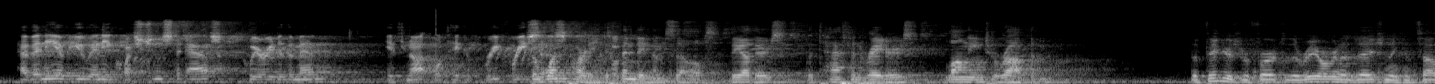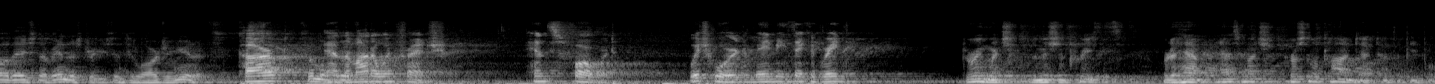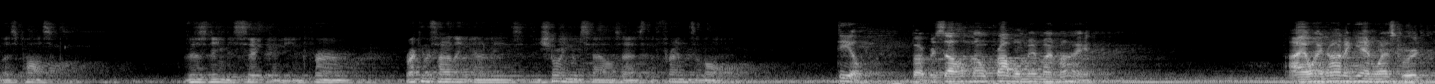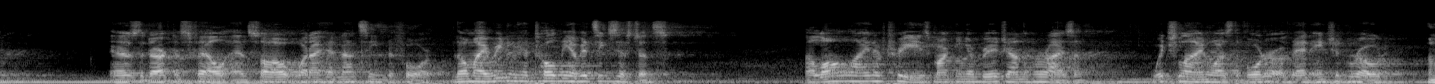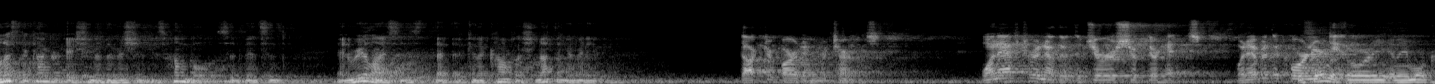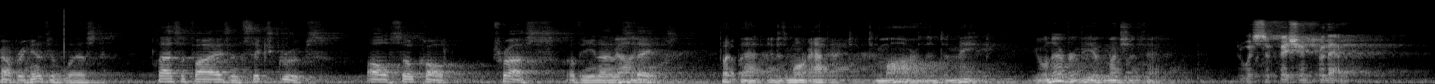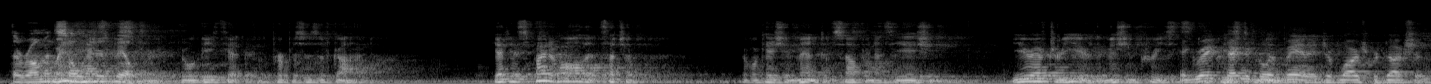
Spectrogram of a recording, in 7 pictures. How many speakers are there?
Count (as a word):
five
